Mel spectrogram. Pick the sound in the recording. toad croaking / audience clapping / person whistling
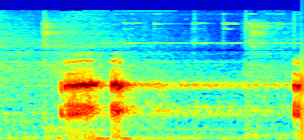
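toad croaking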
